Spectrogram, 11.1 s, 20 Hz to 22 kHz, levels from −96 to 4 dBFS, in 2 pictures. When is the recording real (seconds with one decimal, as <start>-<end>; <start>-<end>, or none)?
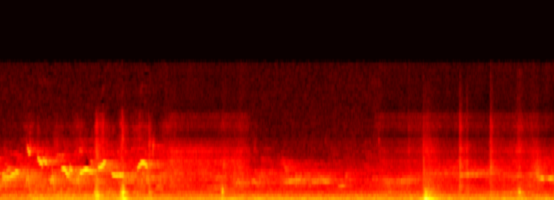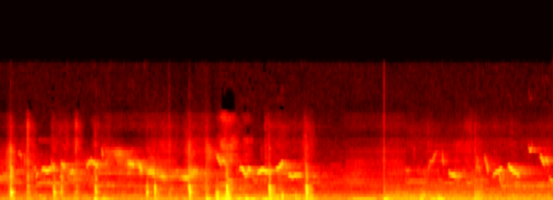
0.0-1.7; 2.5-3.8; 5.7-6.6; 7.7-9.0; 9.6-11.1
